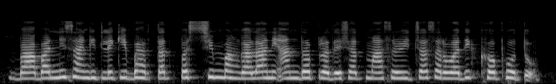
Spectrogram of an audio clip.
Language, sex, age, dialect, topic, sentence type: Marathi, female, 18-24, Standard Marathi, agriculture, statement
